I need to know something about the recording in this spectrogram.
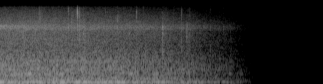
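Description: Outdoor woodland ambience: a steady, even hiss with a low rumble underneath, fading away to silence shortly before the end.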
